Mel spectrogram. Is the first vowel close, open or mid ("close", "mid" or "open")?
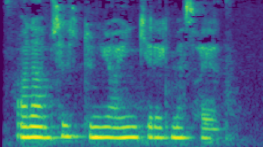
open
